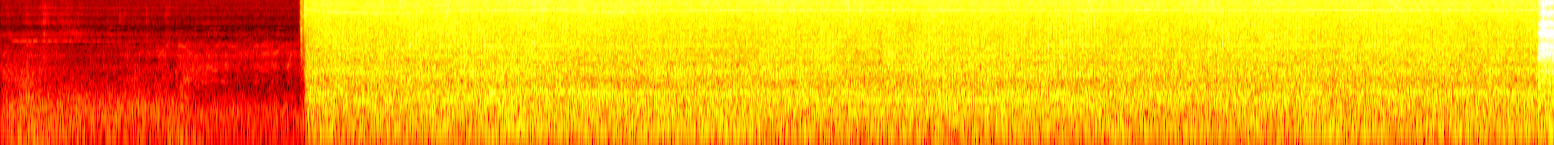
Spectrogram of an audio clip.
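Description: Helicopter flying in the video game Ghost Recon Wildlands, a loud steady rotor and engine roar that cuts in abruptly after a quieter start and then holds constant and close.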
